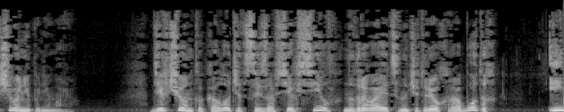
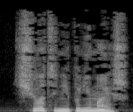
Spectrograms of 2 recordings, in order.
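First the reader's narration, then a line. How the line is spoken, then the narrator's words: Sleepy, drowsy reply. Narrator (Russian): сонно отозвался Коротков, который уже успел задремать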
